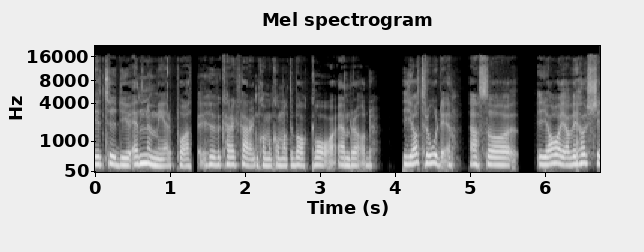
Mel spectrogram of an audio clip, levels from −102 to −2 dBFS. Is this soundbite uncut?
no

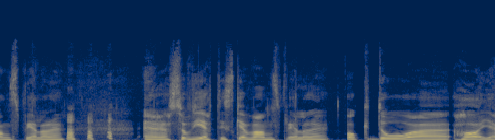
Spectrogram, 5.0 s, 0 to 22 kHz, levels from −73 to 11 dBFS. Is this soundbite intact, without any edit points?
yes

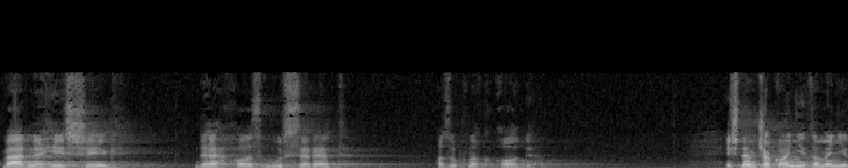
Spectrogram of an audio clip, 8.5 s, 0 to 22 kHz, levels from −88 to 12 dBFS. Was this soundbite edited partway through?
no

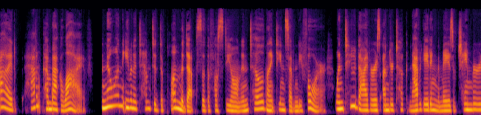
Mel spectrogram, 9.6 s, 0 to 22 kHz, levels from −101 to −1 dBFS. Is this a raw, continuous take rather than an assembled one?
no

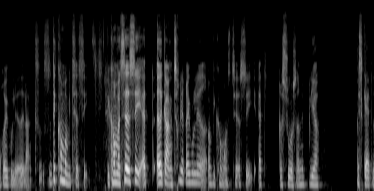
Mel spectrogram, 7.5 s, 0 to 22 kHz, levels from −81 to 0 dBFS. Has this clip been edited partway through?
yes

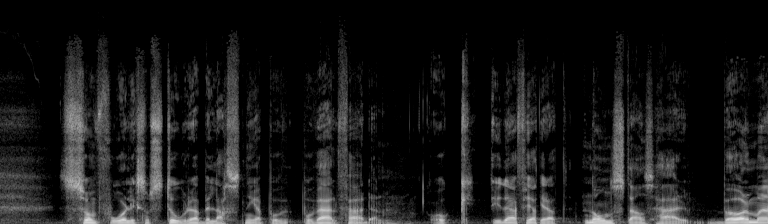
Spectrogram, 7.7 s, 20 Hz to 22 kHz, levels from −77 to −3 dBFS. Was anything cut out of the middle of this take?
yes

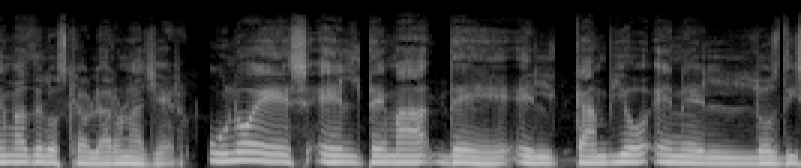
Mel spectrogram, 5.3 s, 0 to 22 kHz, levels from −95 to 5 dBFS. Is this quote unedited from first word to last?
yes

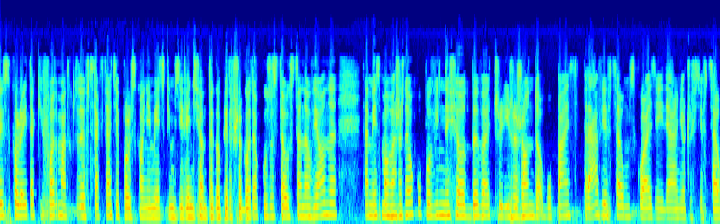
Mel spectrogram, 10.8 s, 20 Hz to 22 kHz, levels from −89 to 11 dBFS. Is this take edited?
yes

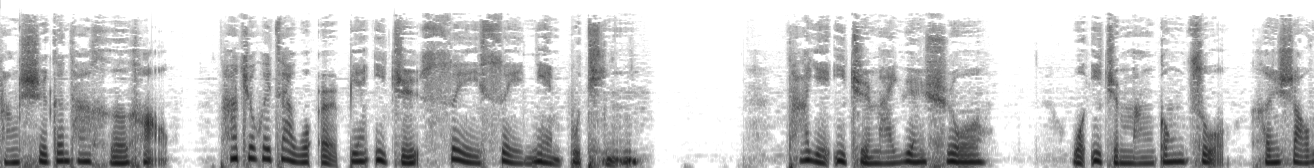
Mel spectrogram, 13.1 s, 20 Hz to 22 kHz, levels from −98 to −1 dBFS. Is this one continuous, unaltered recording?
no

